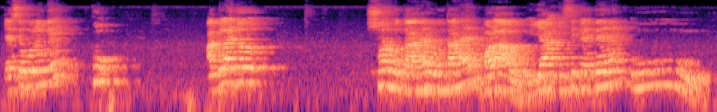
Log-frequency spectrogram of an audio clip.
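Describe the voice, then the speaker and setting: A man teaching young children, speaking slowly and deliberately and repeating each sound for the pupils. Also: high voice, lively intonation, fairly bright tone. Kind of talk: classroom lesson for children. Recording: echoey room, mic far off, faint noise.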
